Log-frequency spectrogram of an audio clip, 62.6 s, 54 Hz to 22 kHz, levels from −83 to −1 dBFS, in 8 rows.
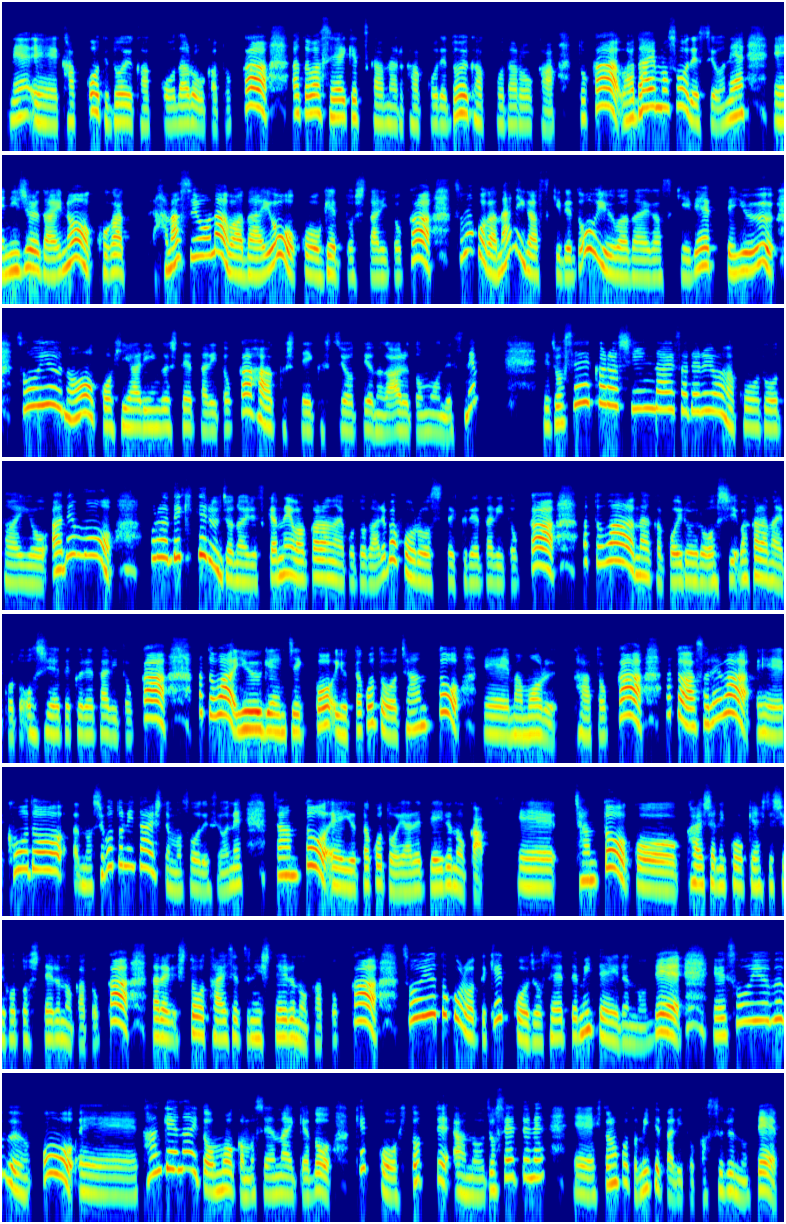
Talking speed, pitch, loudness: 395 characters per minute, 200 Hz, -27 LUFS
